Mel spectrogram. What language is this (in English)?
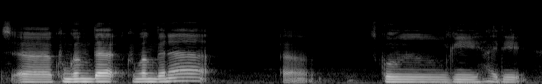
Manipuri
